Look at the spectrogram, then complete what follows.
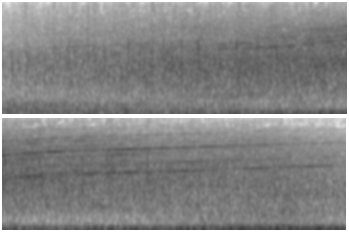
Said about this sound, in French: Attention, attachez vos ceintures, détendez-vous, nous allons décoller.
